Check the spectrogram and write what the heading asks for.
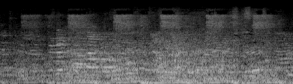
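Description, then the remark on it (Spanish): A steady, muffled crowd murmur from a bar, heard from a distance, with overlapping voices and shouts blending into a continuous babble, and faint scattered clatter of domino tiles and glasses clinking together in celebration beneath. “Las fichas de dominó se oyen a lo lejos, casi como un susurro acompañado de gritos y vasos golpeándose para celebrar la joven y misteriosa noche.”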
